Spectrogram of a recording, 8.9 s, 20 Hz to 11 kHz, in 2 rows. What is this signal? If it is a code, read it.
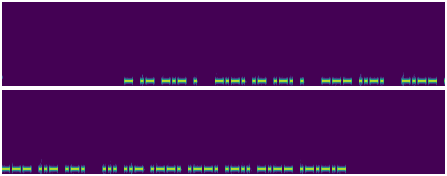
Morse code, heard as a keyed tone, about 41 wpm, 700 Hz. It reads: TAKE CARE OF YOUR SUPPLY.
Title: Sentences from Top 1000 Words - Review Part 5 - 45wpm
